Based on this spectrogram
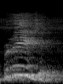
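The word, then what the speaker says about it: bridge: नाही वाचलं आपण याला फक्त काय वाचलं आपण ब्रिज मग ह्या शब्दांमध्ये ब्रिज मध्ये डी काय आलेलं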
